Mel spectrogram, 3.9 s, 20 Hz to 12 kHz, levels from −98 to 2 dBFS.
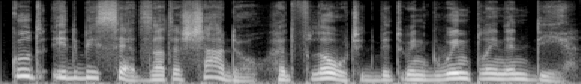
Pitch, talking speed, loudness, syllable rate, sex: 155 Hz, 200 wpm, -18 LUFS, 5.1 syllables/s, male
